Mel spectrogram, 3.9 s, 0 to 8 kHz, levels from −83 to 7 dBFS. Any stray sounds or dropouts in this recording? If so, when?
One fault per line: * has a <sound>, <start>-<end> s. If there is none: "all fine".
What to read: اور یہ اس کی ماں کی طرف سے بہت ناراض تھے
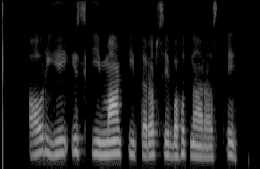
all fine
